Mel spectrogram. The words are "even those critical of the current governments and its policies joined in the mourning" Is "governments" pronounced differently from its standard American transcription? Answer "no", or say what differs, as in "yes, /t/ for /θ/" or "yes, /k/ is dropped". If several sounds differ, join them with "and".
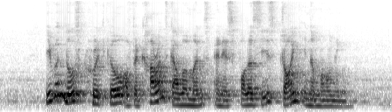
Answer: yes, /s/ is dropped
